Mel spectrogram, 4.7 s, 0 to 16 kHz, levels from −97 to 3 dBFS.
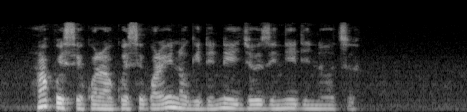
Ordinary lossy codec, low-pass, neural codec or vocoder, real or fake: none; 7.2 kHz; none; real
